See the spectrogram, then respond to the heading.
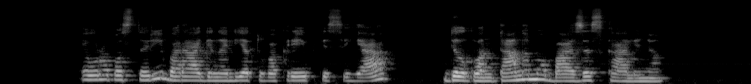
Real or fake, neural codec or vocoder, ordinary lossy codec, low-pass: fake; autoencoder, 48 kHz, 128 numbers a frame, DAC-VAE, trained on Japanese speech; MP3, 96 kbps; 14.4 kHz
